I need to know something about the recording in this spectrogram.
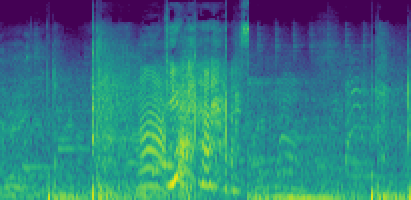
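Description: Soccer ball kicked in a large indoor sports dome, a sharp thud about half a second in and another near the end. Between the kicks people shout and cheer, loudest around the middle.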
